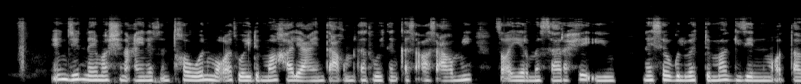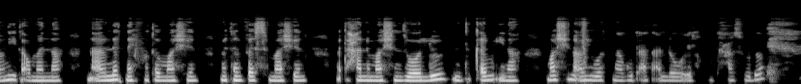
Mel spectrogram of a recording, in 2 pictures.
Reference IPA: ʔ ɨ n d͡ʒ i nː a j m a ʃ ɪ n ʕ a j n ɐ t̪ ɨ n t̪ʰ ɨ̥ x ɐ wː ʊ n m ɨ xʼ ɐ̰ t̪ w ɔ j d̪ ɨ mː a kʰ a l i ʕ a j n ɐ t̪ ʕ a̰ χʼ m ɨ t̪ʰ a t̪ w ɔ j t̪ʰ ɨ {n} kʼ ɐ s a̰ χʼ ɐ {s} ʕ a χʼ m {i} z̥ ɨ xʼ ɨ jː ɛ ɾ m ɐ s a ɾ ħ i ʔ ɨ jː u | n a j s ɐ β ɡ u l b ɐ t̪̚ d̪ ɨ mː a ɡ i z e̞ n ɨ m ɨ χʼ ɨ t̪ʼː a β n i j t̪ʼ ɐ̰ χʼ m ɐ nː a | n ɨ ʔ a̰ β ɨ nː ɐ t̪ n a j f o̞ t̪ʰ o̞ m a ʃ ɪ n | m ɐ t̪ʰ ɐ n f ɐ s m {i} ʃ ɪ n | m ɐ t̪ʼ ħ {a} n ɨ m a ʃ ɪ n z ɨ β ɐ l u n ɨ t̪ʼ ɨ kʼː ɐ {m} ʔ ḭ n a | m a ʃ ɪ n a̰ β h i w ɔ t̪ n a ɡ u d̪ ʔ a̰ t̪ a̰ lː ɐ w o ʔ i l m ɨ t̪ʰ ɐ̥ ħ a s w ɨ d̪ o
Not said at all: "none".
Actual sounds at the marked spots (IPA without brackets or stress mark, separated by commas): ŋ, s, i, a, a, m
